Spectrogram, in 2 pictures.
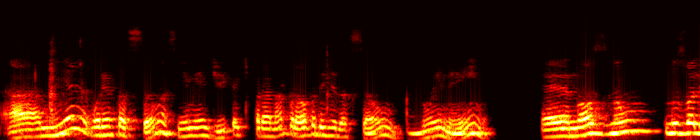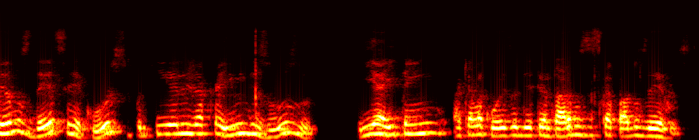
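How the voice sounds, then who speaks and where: A man's voice: on the high side, lively intonation, moderate pace. A man, a Portuguese teacher patiently explaining grammar rules step by step with examples in a casual lesson. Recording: roomy, dull lo-fi live stream audio.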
